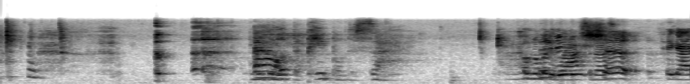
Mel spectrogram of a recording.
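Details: Deliberate belching in a burping contest among three young people drinking pop: several loud, drawn-out voiced burps with laughter and chatter between them.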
